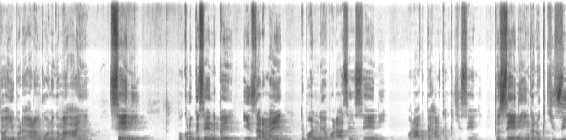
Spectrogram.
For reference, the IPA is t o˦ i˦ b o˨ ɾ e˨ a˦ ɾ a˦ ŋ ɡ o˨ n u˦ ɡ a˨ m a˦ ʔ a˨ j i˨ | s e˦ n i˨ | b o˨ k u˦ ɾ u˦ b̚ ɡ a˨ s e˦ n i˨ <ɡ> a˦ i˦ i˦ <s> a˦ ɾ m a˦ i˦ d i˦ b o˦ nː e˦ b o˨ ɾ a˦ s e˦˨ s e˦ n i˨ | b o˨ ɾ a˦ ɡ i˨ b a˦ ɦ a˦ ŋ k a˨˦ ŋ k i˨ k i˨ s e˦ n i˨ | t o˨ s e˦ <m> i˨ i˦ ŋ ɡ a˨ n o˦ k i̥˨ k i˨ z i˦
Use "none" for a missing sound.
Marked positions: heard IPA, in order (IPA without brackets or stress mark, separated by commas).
b, z, n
